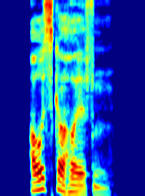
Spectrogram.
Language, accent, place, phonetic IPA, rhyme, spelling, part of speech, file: German, Germany, Berlin, [ˈaʊ̯sɡəˌhɔlfn̩], -aʊ̯sɡəhɔlfn̩, ausgeholfen, verb, De-ausgeholfen.ogg
- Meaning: past participle of aushelfen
